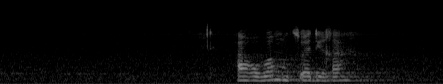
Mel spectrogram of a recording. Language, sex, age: Northern Sotho, female, 25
